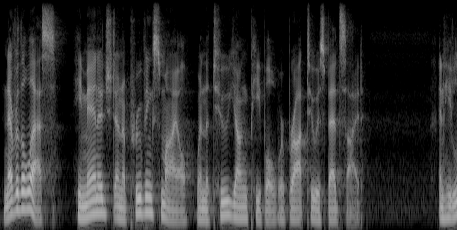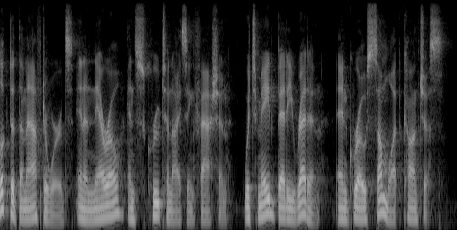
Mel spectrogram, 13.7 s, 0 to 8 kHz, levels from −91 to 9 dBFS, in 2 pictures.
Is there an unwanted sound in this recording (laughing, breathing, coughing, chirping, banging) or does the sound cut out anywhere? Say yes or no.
no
